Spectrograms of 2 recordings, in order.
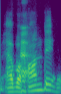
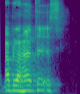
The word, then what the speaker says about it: Abrahantes: And I always want to see, every time you see a little bit of that Alex, how do you say his name? Abrahante? – Abrahantes.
